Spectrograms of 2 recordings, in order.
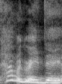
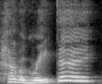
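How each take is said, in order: First: It sounds plain and natural, not put on. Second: It sounds cheesy, like a kids' show host.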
